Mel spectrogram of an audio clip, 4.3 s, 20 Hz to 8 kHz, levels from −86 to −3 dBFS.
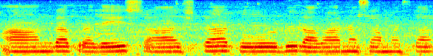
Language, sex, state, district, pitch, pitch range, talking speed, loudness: Telugu, female, Andhra Pradesh, Sri Satya Sai, 195 Hz, 195-205 Hz, 85 wpm, -14 LUFS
